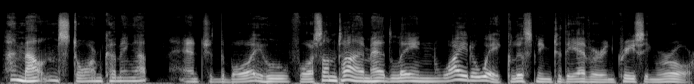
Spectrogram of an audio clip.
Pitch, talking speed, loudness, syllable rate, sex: 140 Hz, 190 wpm, -18 LUFS, 5.1 syllables/s, male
